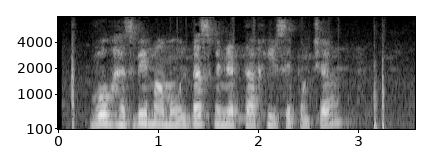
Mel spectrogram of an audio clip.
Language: Urdu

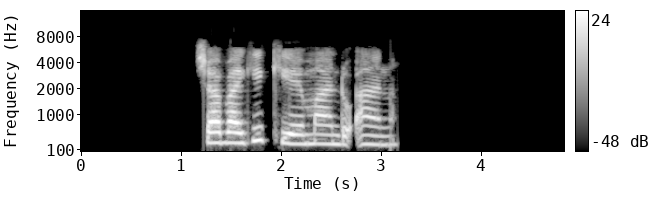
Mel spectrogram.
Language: Taita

